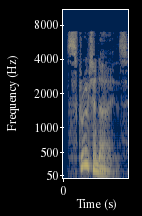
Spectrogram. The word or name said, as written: scrutinize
